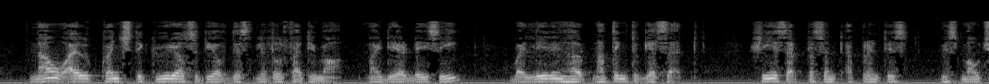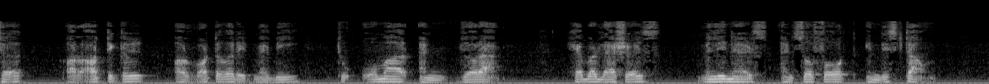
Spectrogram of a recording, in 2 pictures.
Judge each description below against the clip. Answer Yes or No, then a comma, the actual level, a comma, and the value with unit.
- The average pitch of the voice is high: No, low, 115 Hz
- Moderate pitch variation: No, narrow, 2.3 semitones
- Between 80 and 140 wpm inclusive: Yes, slow, 135 wpm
